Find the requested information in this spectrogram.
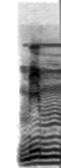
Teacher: Nunnya tidak ditempelkan lagi ujung lidahnya pada gusi, tidak. Tapi dia langsung masuk ke dalam huruf mim.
